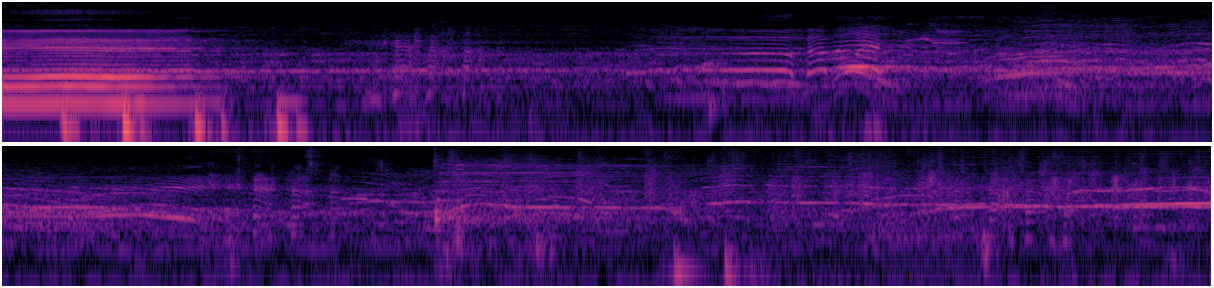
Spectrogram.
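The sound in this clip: Concert audience applauding between songs, with a loud burst of clapping at the start that gives way to crowd chatter and people talking for the rest.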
